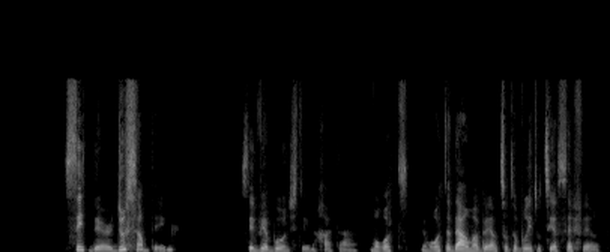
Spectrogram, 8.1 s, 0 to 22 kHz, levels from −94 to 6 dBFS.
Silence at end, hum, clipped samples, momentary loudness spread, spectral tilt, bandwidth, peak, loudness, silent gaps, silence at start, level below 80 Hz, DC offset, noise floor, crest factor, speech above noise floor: 0.15 s; none; under 0.1%; 19 LU; -3.5 dB/octave; 16 kHz; -18 dBFS; -41 LUFS; none; 0.9 s; under -90 dBFS; under 0.1%; under -90 dBFS; 24 dB; over 49 dB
